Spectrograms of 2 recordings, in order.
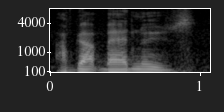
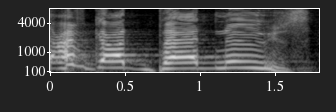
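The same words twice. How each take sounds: First: Lower, much softer grave delivery; somber husband. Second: Slow, drawn-out tearful confession; a touch of weeping, slowed right down; tearful wife. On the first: Husband breaking sad news to wife, low and soft. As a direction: hush it down like bad news. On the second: Wife crying to her husband, slow and mildly tearful. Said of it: "She's, she's crying uncontrollably". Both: Retold or imitated.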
